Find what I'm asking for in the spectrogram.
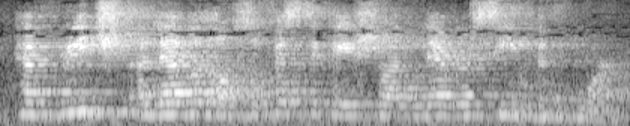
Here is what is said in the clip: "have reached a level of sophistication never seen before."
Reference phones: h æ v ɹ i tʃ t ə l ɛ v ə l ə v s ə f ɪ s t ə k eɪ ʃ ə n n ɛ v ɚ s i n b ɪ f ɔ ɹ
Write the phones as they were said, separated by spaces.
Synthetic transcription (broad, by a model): h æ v ɹ i tʃ t ə l ɛ v ə l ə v s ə f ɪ s t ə k eɪ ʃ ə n n ɛ v ɚ s i n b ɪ f ɔ ɹ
